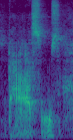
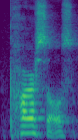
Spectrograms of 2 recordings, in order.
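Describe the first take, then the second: First: Bad Australian accent. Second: Said in the usual way. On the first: Shown as a demonstration. Vlogger re-saying the band's name mid-question, bad Australian accent. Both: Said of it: "that bad Australian accent".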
